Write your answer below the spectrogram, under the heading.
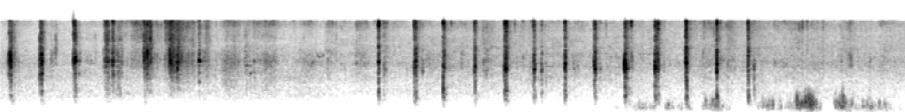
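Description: A pointed wooden stick jabbing and scraping into dry, ashy soil, a run of sharp strikes about two or three a second. Duller soil-handling sounds come in near the end.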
